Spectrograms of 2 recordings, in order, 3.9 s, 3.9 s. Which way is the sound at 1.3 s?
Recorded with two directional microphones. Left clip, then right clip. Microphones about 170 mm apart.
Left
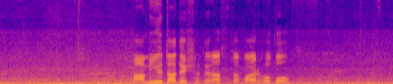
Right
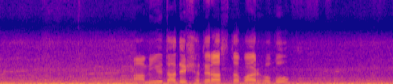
30° left (ahead or behind).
